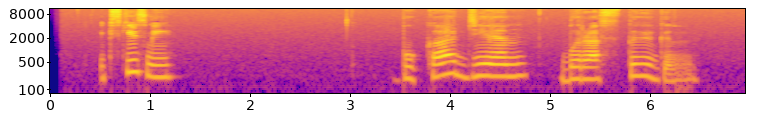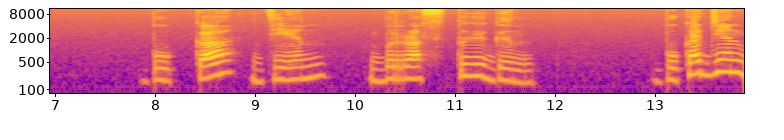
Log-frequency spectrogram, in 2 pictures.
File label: Sakha Excuse me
